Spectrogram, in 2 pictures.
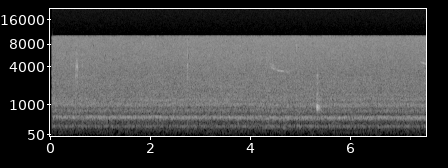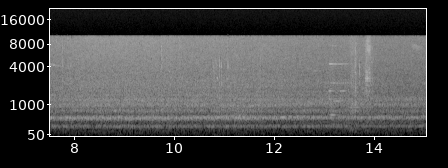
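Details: Swarm of bees buzzing just outside a window: a steady, dense hum of many wings layered in low bands, continuous throughout, with a single sharp tap near the middle and a few faint higher ticks.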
